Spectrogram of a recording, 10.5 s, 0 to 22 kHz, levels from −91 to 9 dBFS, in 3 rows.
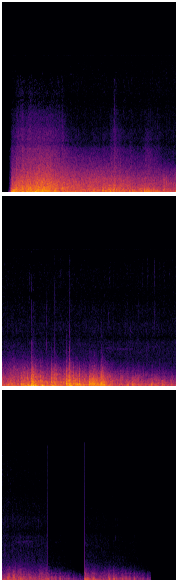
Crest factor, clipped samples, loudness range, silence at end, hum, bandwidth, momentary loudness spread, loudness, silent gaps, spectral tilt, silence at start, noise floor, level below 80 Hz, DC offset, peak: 22 dB; under 0.1%; 20 LU; 1 s; none; 7 kHz; 23 LU; -22 LUFS; none; -9.5 dB/octave; 0.15 s; -52 dBFS; -28 dBFS; under 0.1%; -2 dBFS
